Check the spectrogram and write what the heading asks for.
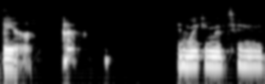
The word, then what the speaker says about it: Bexar: at the one that it's spelled b x a r that's pronounced bear and we can move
